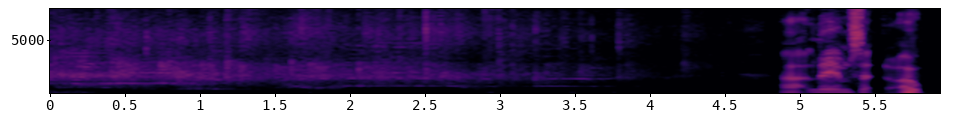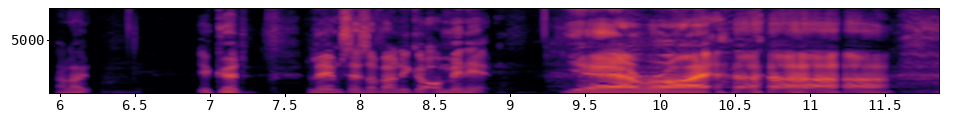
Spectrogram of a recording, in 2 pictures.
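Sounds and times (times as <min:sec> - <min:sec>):
audience applause: 0:00.0 - 0:04.0
speech: 0:04.9 - 0:06.3, 0:06.9 - 0:11.8
laughter: 0:09.3 - 0:11.8.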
